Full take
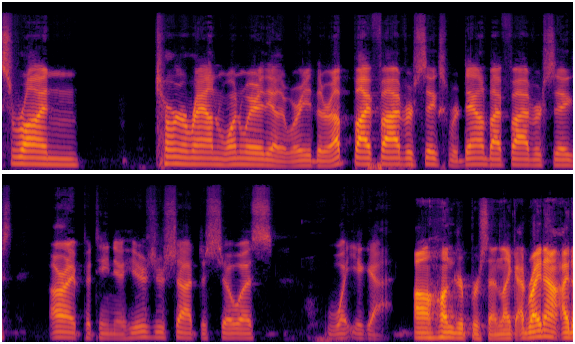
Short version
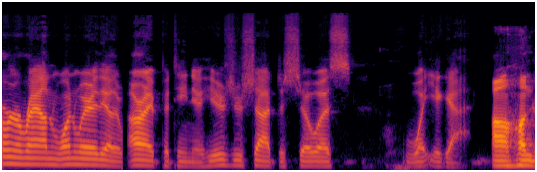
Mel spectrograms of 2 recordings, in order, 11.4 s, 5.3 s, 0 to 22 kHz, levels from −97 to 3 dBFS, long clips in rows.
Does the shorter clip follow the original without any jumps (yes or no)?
no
